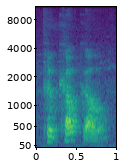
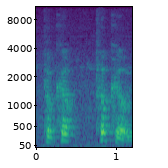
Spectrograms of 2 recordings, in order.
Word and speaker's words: puukko: the second knife is a pucoco puku knife and I know I said it wrong the first time a cuckoo knife which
